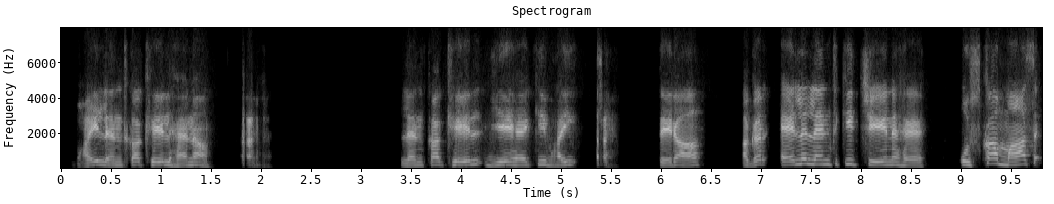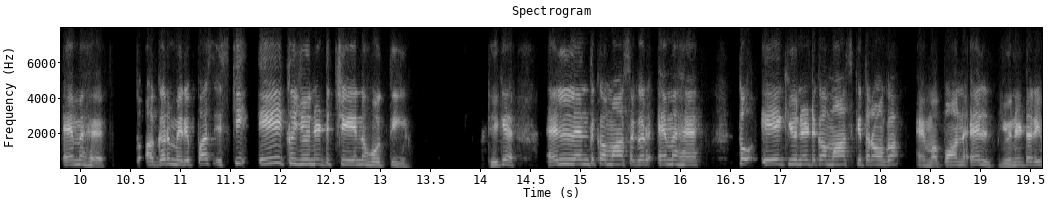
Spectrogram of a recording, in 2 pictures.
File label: voice message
